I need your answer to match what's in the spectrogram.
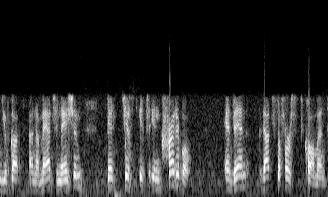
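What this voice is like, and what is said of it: Irish accent. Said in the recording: “I love your accent. ... It has to be Ireland or Scotland, right? ... all the way from Ireland”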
